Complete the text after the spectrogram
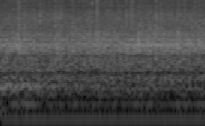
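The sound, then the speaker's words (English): An audience in a church claps steadily, a dense, even wash of many hands at moderate loudness with no voices over it, holding constant for the full couple of seconds. “It's a good place to clap your hands.”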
